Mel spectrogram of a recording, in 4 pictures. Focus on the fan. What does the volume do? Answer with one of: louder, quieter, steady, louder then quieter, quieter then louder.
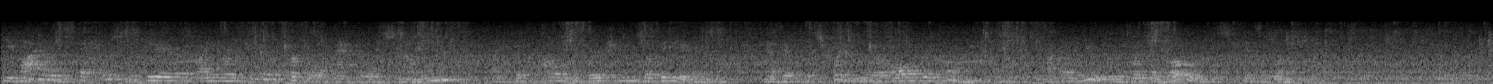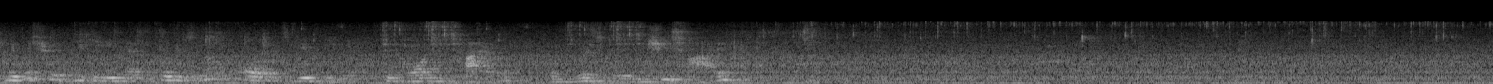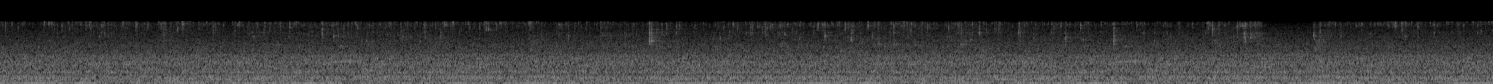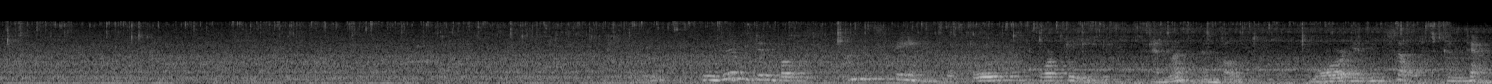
steady.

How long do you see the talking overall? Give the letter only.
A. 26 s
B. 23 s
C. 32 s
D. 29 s
D.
